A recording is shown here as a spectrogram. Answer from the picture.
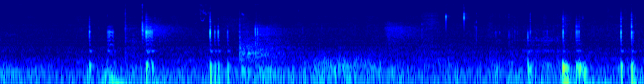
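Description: A pool shot: sharp clicks of a cue tip striking the cue ball and balls clacking together about a second in, with more clicks around two seconds. A cluster of knocks near the end is the loudest sound.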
